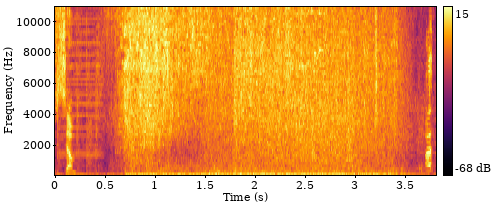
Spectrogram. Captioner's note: explosion rocks cave, starts a cave in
